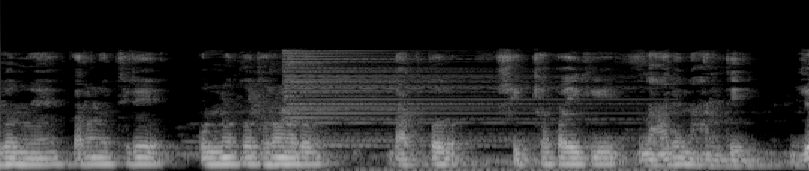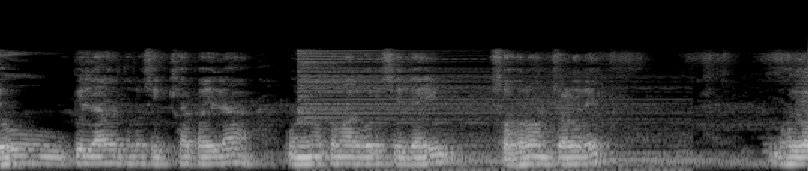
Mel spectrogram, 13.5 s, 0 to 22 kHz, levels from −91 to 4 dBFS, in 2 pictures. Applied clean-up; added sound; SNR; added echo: none; Crash cymbal; 18 dB; reverberation time 0.3 s.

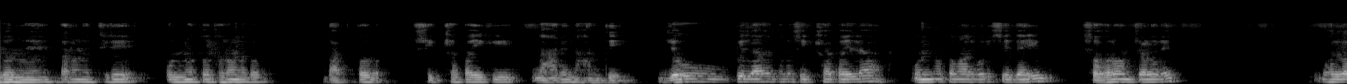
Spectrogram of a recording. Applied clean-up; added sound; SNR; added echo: neural mask model DeepFilterNet 3.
